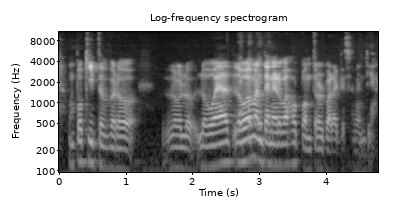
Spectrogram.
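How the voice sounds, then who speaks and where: With a slight Mexican accent, a man speaks at a moderate pace and medium pitch, his intonation fairly even and his loudness swinging widely. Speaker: digital strategist. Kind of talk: interview. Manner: hesitant, many fillers.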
